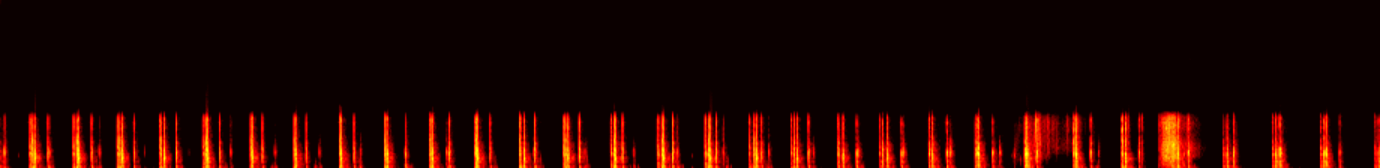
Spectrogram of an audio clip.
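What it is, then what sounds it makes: Cardboard tissue box. A medium-size Softlan cardboard tissue box, hollow and full of tissues, is held horizontally in both hands and rapidly tapped on its sides with fingertips and short nails. The result is a quick, fairly steady stream of dry, hollow taps with almost no ring, each one a short broadband burst reaching into bright highs. A few taps near the end sound longer and more brushing.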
